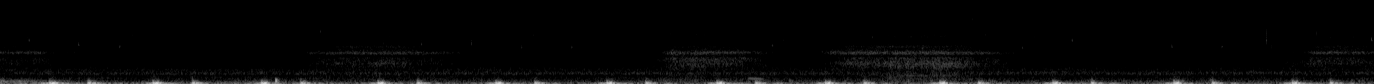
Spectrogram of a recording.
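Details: Heartbeat track in an ASMR roleplay audio: steady soft low thumps, about 55 a minute, with faint breathy whispering and background hum.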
